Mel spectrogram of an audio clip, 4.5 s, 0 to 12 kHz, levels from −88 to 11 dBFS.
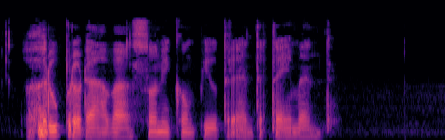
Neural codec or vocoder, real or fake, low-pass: none; real; 7.2 kHz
